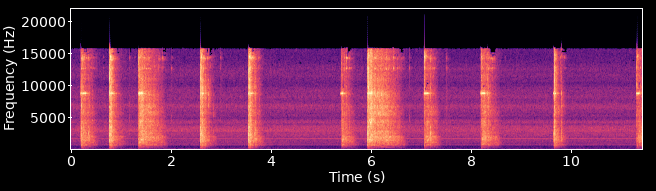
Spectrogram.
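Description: A Lehner 3060/6 brushless motor on a 1/5-scale electric RC car jerks the drivetrain with a violent click each time the throttle is blipped: about eleven sharp jolts at irregular intervals, each dying away quickly. The harsh hit comes from the MGM ESC's minimal starting power (P83) being set too high.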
